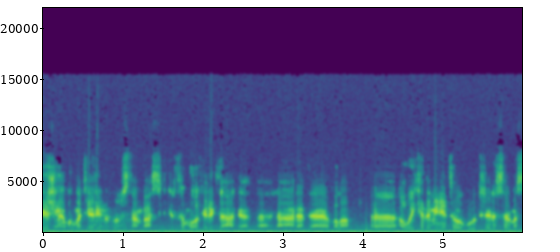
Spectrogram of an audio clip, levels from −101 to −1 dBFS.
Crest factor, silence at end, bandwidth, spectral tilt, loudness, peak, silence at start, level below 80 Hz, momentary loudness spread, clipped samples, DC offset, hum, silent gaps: 16 dB; 0 s; 8.2 kHz; -1.5 dB/octave; -16 LUFS; 0 dBFS; 0 s; -24 dBFS; 7 LU; under 0.1%; under 0.1%; none; none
